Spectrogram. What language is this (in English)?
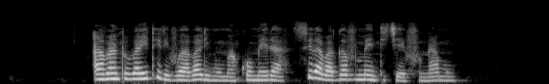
Ganda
